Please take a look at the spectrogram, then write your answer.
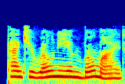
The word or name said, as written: pancuronium bromide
